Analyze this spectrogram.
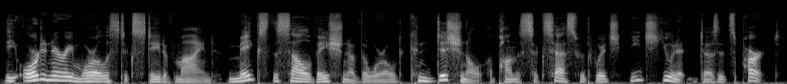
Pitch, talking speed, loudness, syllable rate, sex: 130 Hz, 175 wpm, -20 LUFS, 5.1 syllables/s, male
